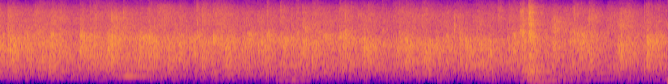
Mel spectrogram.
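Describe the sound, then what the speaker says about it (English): An audience at a tech meetup fireside chat applauds steadily throughout, a dense wash of clapping with no pauses. "let's give a round of applause"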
